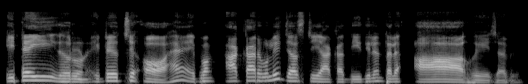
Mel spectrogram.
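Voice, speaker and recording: A man's voice: medium pitch, very animated, fast, fairly bright tone, no echo. A man with a Bangladeshi Bengali accent teaching an online Sanskrit class, patient and often checking that students follow.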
